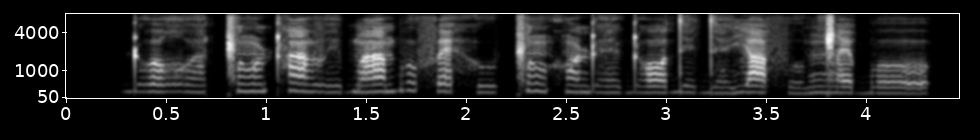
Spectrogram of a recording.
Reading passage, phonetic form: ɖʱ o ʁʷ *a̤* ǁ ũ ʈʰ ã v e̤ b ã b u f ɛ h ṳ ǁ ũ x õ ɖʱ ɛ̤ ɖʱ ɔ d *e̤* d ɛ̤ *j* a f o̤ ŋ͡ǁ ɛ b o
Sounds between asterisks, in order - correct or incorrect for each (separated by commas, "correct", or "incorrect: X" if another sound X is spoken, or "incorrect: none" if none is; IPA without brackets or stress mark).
correct, correct, correct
